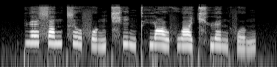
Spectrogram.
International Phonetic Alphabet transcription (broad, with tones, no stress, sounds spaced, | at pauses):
p ɥ ɛ˦ s a˦ n t͡s ɹ̩˥˨ f ɤ˨˦ ŋ t͡ɕʰ i˥˨ ŋ pʰ j ɑ˥˨ ʊ̯ f w ä˦ t͡ɕʰ ɥ ɛ˥˨ n f ɤ˨˦ ŋ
